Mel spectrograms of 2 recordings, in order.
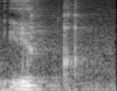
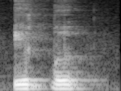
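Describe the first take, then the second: First: The q sound stops plainly without any echo. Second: The q sound is released strongly with a bounce. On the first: The speaker calls it wrong. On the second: The speaker calls it right.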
